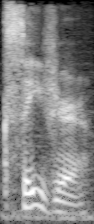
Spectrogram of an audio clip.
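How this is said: The name is said with English pronunciation. The speaker calls it right. "Em inglês é o Xavier"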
